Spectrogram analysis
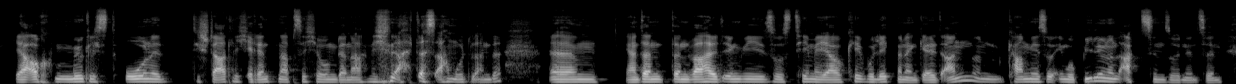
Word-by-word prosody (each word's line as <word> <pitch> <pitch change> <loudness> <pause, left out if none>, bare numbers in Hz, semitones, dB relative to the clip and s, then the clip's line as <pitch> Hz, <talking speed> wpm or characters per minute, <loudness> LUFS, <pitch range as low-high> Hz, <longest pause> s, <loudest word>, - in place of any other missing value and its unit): ja, - - +5
auch - - +2
möglichst 125 0 +1
ohne 125 -1 +3 0.3
die - - -9
staatliche 120 0 0
Rentenabsicherung 115 0 -3
danach 110 +1 -3
nicht 125 0 -2
in - - +2
Altersarmut 115 0 +1
lande. 110 -2 -6 0.5
Ähm, 115 0 +1 0.2
ja, 110 - +2
und 110 - 0
dann 120 -2 +5
dann 120 -2 +2
war 120 0 +7
halt 120 -2 +6
irgendwie 125 -1 0
so 120 +1 -3
das 115 +1 -3
Thema: 125 -1 -2
„Ja, 110 -1 +3
okay, 125 +4 -4
wo 120 - 0
legt 120 +1 -1
man 115 - -2
dann 100 -1 -3
Geld 105 0 -1
an?“ 170 +9 -1
und 125 -5 -7
kamen 120 0 0
mir 125 -1 0
so 120 0 -1
Immobilien 130 +6 -1
und 130 -2 -1
Aktien 110 -2 -1
so 105 -1 -7
in 100 - -7
den 100 0 -7
Sinn. 100 0 -6
120 Hz, 205 wpm, -25 LUFS, 115-125 Hz, 0.5 s, war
